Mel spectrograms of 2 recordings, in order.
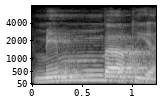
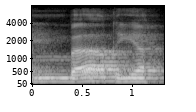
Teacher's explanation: مم باقیہ، نون کی جگہ میم پڑھیں گے، یہ اقلاب ہے یا ابدال ہے. مم باقیہ، نون ساکن کے بعد با آنے کی وجہ سے اقلاب ہوا ہے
